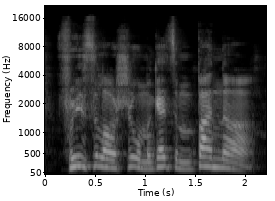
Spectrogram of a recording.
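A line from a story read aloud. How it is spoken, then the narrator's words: Crying out. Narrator (Chinese): 凯莎哭喊道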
